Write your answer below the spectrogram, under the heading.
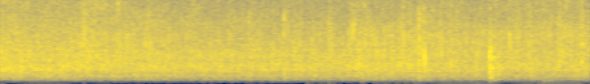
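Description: Potatoes and green peas sizzling steadily in hot oil in a kadhai as chopped tomatoes go in, with a couple of light clicks past the middle.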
